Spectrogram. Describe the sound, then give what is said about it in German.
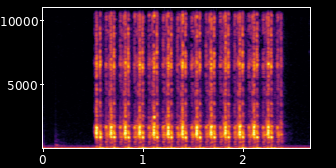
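A camera shutter fires in high-speed burst mode at a setting of 500, about eighteen crisp, evenly spaced clicks in under two seconds, clear against a quiet background with no talking. “Das ist die Serienaufnahme im highspeed modus”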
